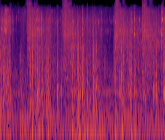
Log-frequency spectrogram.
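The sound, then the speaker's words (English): Hooves of two galloping horses, a buckskin and a chestnut, on a trail: a rapid, continuous clip-clop that stays fairly loud throughout, with no voices. “set her horse leaping ahead into a gallop. The kid was right behind her, his buckskin pulling even with her chestnut within a few strides.”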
